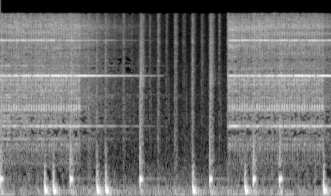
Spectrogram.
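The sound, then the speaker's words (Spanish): A telephone rings in an office, sounding as bright, rapid bell-like trills that repeat in several bursts over a steady background hum. “En la oficina suena el teléfono.”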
